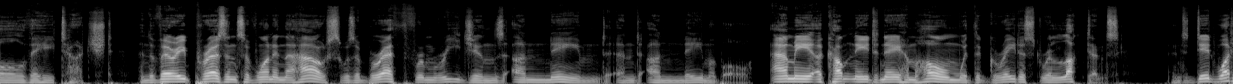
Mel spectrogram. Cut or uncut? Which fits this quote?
cut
